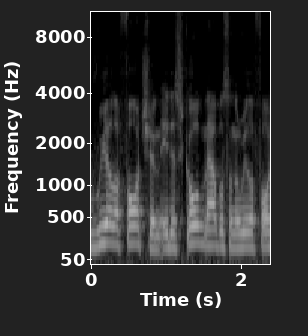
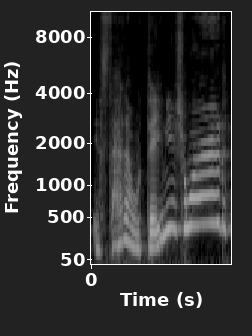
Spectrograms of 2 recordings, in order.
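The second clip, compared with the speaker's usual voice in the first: very high, drawn-out mock astonishment; retold shock, stretching the question slowly upward; mind-blown disbelief; 13 semitones higher, slower than usual. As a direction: act out someone's mind exploding. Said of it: "the mind of the person just completely exploded".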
